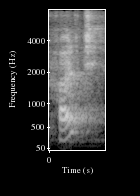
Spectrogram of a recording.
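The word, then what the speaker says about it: خرچ: अब इसी तरह से खर्च, खे रे जबर चे, खर्च, रे को आधा पढ़ा गया है।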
